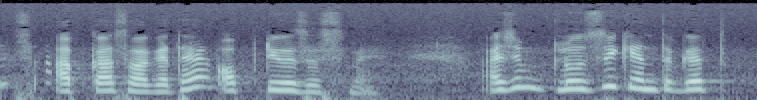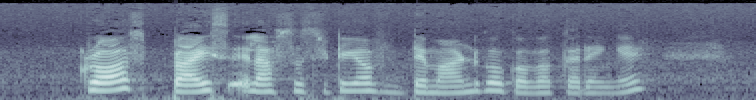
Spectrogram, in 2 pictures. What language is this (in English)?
Hindi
